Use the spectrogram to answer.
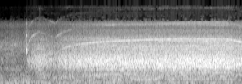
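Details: Singer-type sewing machine motor, previously starting only intermittently and stopping after seconds, after repair: whirs up from rest and settles into a smooth, steady high hum with no stalling or cutting out; running normally.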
